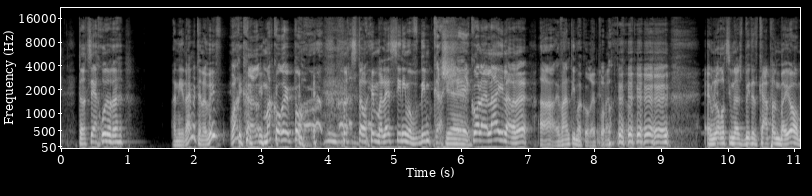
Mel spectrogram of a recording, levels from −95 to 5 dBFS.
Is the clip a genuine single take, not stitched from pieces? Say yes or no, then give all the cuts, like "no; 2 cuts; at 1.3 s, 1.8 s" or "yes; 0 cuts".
yes; 0 cuts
